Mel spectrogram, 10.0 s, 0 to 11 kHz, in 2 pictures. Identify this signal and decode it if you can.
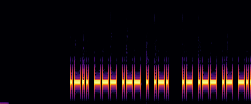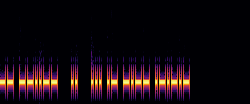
Morse code, heard as a keyed tone, about 30 wpm, 700 Hz. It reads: LOWER AWAY, I SAY.
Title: Sentences from Top 1000 Words - Review Part 4 - 30wpm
